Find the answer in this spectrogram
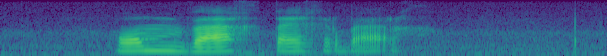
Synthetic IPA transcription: ɦɔmvæχtɛjχərbæ̰rχ

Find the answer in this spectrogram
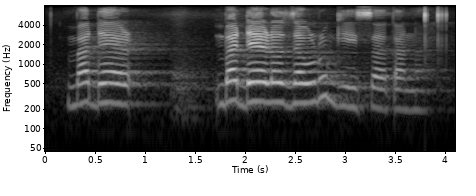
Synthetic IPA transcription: bd | mbadɛɺɔd͡zauɺuɡisakʼaːna

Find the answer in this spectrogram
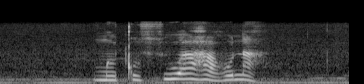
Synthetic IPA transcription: mʊt͡ɬʊsuaɦaɦʊna

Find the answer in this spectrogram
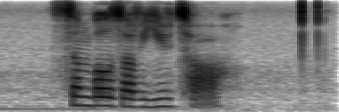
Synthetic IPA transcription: sɪ̃mbəlˠzɔvjuːtʰa̰

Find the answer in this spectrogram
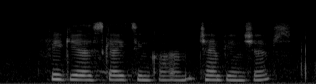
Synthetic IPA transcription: fɪɡjəskeɪtɪ̃ŋt͡ʃæ̃mpiə̃nʃɪps

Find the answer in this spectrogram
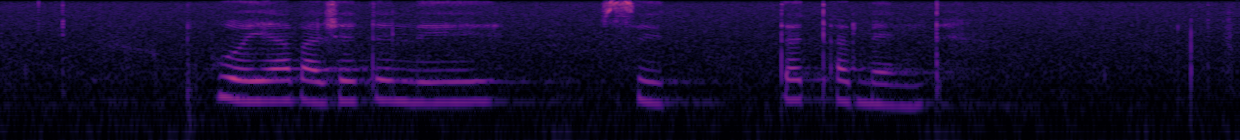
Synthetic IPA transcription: pʼuɔjabaʒɛtʼɛlɪ | sɪ | tʼɛtʼamɛn̩tʼɛ̥

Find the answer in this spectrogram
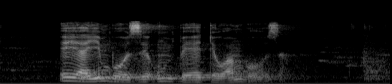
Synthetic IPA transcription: ɛjajimbʱɔzɛʔum̩b̥ʱɛd̥ʱɛwam̩bʱɔːza̰

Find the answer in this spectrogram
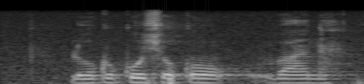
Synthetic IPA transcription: lok̬uk̬ʼuʃɔkɔβaːna

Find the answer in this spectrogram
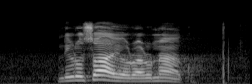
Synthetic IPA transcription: ndiɺusajɔɺwaɺunaːkʼɔ

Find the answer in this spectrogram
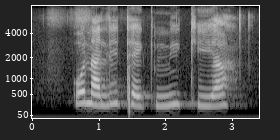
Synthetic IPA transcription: ʊnalɪtʰekʼnikʼija

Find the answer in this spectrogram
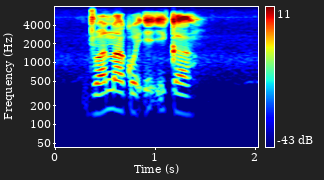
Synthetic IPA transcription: d͡ʒwanakʼɔʔɪʔɪkʼa

